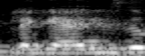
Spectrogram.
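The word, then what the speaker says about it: plagiarism: कुछ लोग प्लेजरिज्म बोलते हैं, कुछ लोग प्लेगैरिज्म बोलते हैं, तो आप प्रोनाउंसिएशन मत कंफ्यूज होना।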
